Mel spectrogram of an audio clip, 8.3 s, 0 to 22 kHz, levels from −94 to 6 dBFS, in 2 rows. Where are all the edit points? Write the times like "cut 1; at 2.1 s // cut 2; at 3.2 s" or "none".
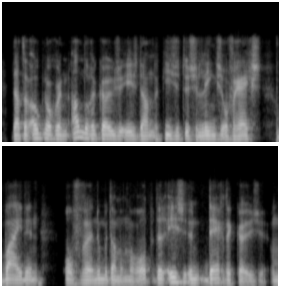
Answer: cut 1; at 4.1 s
